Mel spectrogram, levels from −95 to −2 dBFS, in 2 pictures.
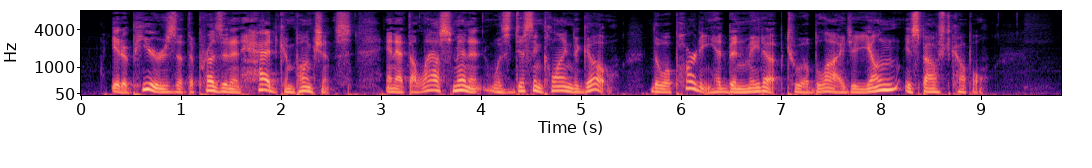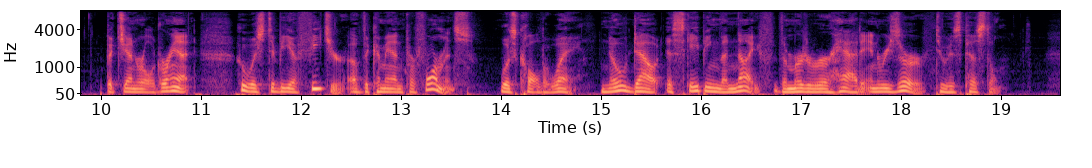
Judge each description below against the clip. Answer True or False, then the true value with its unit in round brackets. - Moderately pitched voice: False (120 Hz)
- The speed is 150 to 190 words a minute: True (180 wpm)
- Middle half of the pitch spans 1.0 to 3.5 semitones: False (4.1 semitones)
